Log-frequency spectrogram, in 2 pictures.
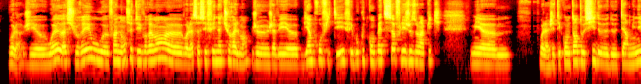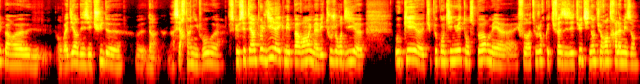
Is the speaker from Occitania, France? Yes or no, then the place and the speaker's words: yes; Montpellier, Occitania, France; also born or lived in Paris; now in Briançon, France; je vis à Briançon, euh, je suis originaire de Montpellier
